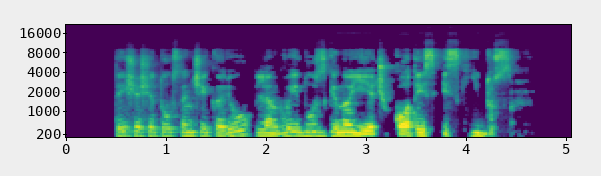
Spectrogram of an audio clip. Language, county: Lithuanian, Utena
